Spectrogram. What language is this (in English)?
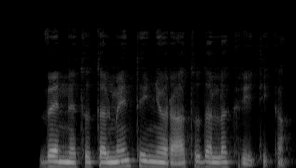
Italian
